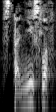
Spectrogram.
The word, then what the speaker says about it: Станислав: Он Станислав Ковальский, с ударением имени на «и».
